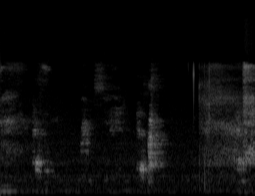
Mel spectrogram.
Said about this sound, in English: Charlie is barking at the horses.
